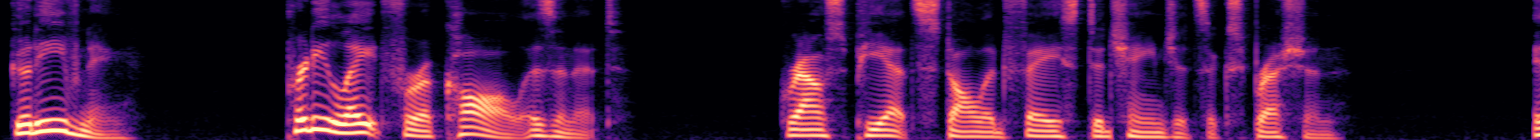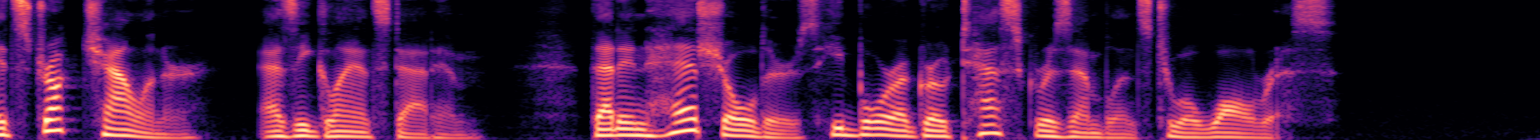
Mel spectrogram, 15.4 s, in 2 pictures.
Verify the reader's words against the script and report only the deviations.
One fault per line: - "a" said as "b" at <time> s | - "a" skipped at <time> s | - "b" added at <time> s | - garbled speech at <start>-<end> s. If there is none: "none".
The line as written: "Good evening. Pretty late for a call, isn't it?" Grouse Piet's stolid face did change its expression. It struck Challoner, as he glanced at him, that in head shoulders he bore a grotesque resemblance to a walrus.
none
